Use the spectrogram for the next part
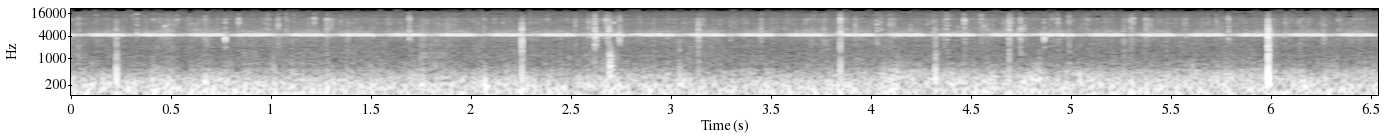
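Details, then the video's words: A continuous shrill insect trill from crickets holds one high pitch without pause, while the campfire snaps irregularly and a soft low roar of flames fills the bottom of the sound. "Soothing Cricket Sounds"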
